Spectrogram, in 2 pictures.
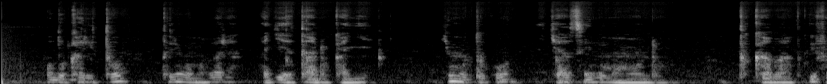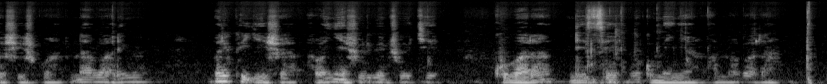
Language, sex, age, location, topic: Kinyarwanda, female, 18-24, Nyagatare, education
